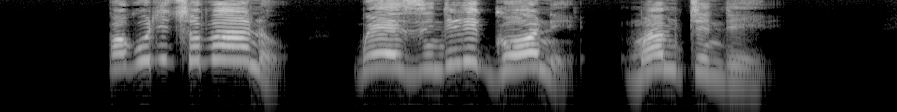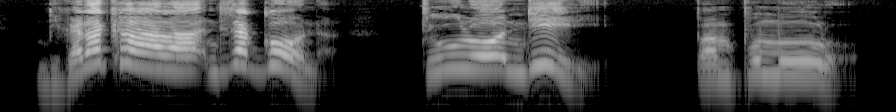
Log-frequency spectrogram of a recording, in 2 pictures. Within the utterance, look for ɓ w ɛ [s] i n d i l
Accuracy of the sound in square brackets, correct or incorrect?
incorrect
